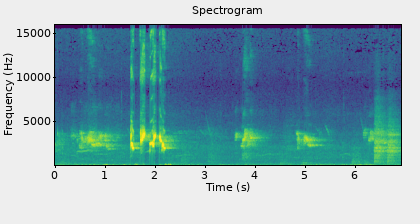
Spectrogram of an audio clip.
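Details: Red-whiskered bulbul, a caged songbird, delivering clearly phrased 'mae bot' main-pattern song: short warbled phrases separated by pauses, with one loud rapid burst of sharp chirping notes near the middle and softer slurred phrases before and after.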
